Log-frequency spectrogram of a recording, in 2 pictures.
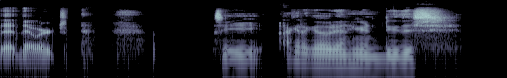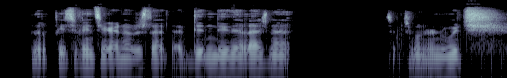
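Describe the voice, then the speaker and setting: A man giving casual, halting live commentary as he works on game art, muttering and thinking aloud. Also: fairly low pitch, vocal fry, dry recording. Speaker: streamer and hobby game designer.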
